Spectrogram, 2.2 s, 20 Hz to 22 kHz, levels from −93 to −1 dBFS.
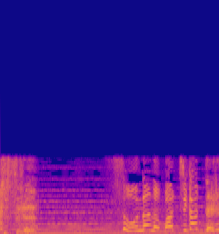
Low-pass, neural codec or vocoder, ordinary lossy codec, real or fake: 7.2 kHz; none; none; real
